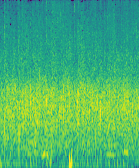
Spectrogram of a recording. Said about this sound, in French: Un triomphe. Un triomphe. Une standing ovation.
